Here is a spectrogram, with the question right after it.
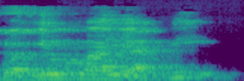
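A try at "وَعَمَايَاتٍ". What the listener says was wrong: di tanwin kan aja. Tanwin kan wa fi dolalatin wa imayatil basirati.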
